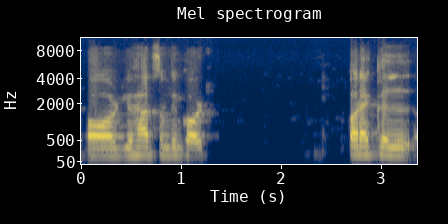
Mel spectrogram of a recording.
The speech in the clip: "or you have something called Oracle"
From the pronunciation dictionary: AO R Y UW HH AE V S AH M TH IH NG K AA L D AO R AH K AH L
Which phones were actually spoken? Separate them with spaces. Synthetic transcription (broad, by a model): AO R Y UW HH AE V S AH M T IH NG K AA L D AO R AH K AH L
